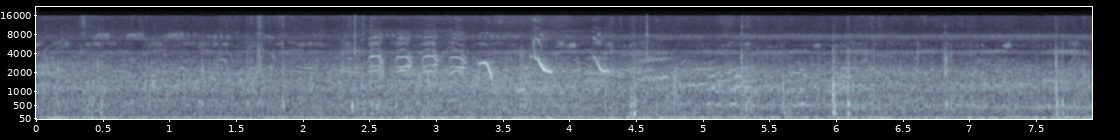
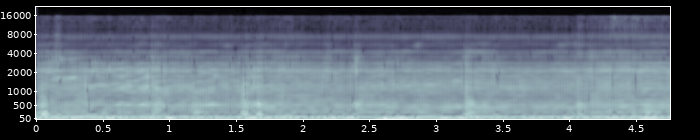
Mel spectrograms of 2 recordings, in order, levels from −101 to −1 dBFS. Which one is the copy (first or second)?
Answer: second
